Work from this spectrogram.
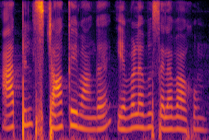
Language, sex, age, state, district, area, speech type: Tamil, female, 18-30, Tamil Nadu, Tiruchirappalli, rural, read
